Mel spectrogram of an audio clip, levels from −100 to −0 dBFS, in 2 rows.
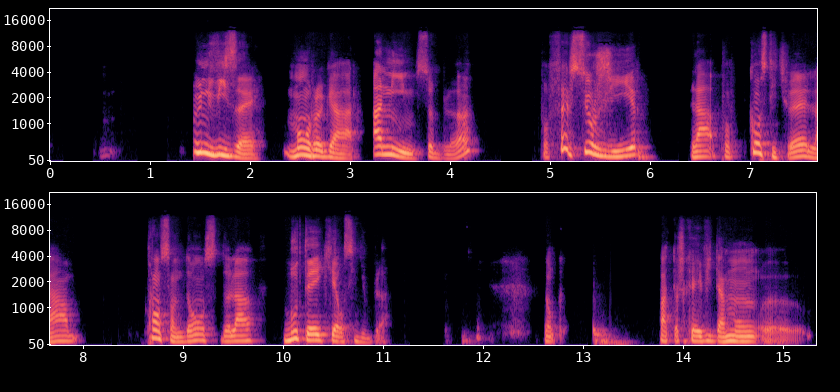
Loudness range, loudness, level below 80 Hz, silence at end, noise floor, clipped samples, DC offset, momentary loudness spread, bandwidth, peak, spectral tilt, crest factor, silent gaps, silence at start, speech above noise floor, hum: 7 LU; -24 LUFS; -62 dBFS; 0.15 s; -53 dBFS; under 0.1%; under 0.1%; 17 LU; 12 kHz; -8 dBFS; -6.5 dB/octave; 18 dB; 4.50-4.82 s, 6.28-6.38 s, 8.28-8.34 s, 11.26-11.60 s, 13.04-13.08 s; 1.45 s; 30 dB; none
